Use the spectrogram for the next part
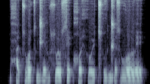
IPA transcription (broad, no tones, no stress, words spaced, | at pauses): ħɛt͡swot͡sd͡ʒev sʷɛu̯sɪʔχʷe huy̯t͡sʼṳd͡ʒʊs vole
